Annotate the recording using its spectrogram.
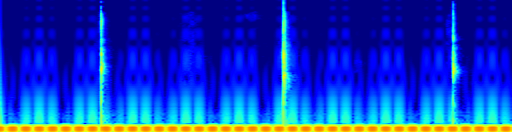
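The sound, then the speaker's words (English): Three crisp, sharp finger snaps at a slow, even pace, each about a second and a bit apart, over a constant low throbbing hum. No one speaks. “Every time I snap my fingers, I want you to pull on your nipple clamps.”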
